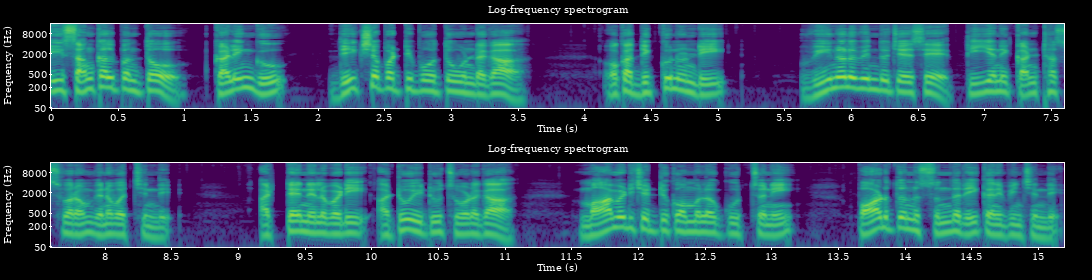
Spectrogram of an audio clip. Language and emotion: Telugu, neutral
